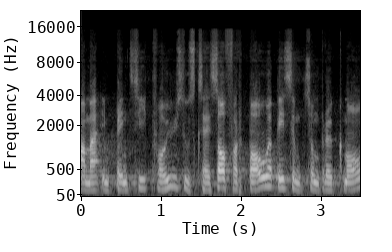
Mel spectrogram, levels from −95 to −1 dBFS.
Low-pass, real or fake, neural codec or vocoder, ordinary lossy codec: 14.4 kHz; fake; vocoder, 44.1 kHz, 128 mel bands, Pupu-Vocoder; Opus, 24 kbps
